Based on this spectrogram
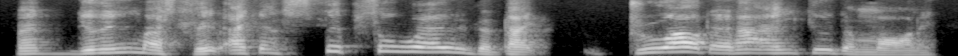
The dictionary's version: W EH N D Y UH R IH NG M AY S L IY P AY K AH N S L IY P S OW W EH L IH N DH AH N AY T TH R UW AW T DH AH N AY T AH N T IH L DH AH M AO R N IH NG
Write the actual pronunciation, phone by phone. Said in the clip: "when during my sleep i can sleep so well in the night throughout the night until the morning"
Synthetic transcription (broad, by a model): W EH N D Y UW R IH NG M AY S L IY P AY K AH N S L IY P S OW W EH W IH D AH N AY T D R UW AW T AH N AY AH N T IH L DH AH M AO N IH NG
